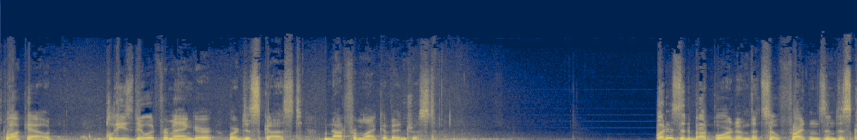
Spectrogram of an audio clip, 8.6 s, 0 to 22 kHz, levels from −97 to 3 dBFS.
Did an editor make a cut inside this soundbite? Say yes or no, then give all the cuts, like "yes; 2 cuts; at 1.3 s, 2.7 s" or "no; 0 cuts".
no; 0 cuts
